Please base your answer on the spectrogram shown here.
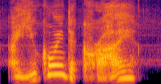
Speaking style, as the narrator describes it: The voice came from behind me, and it piped up completely unexpectedly

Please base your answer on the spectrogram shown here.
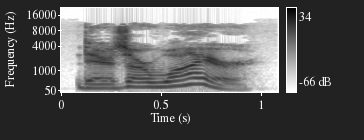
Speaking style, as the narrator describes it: Dave Miller exclaimed

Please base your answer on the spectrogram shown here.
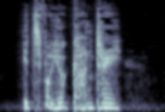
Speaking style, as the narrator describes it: I whisper

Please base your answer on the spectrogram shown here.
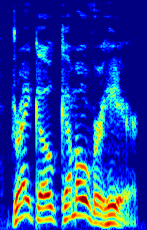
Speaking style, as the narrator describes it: yelled out

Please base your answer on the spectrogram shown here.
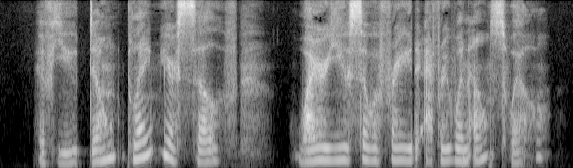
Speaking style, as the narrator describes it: whispering in my ear

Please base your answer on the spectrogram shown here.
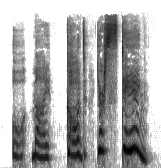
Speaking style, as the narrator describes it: she exclaimed

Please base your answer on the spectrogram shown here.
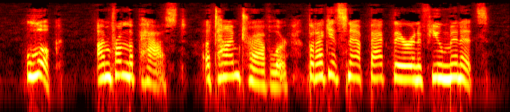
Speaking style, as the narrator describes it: He blurted out

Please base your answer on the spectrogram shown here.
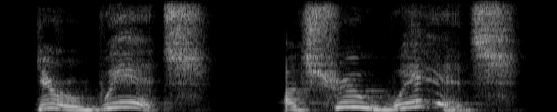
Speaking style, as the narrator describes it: Rebecca exclaimed, delighted

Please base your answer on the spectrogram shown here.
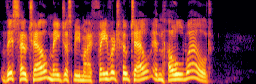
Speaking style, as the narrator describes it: Mike exclaimed

